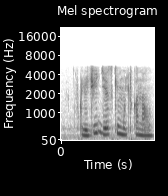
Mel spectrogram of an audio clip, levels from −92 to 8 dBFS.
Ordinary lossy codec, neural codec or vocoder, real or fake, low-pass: AAC, 24 kbps; none; real; 5.4 kHz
